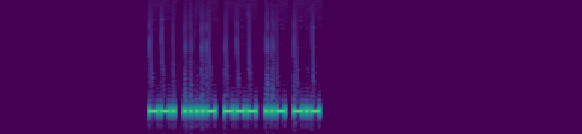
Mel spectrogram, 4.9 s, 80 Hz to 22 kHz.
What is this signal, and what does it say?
Morse code, heard as a keyed tone, about 51 wpm, 700 Hz. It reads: G4OUK
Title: DXCC-100 Call Signs - 5 Characters - Repeated 3x - 50wpm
